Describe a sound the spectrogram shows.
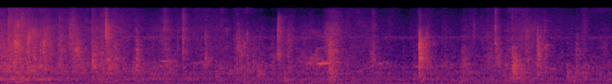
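A man erases a chalkboard with a rubbing scrape.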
